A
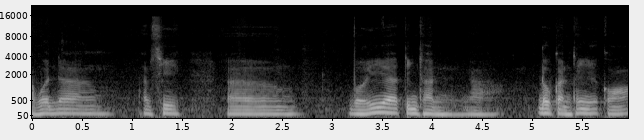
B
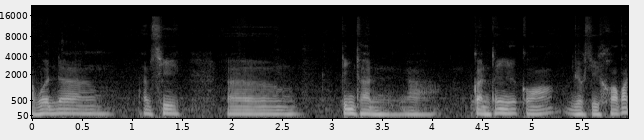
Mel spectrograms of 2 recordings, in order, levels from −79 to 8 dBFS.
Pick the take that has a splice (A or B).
B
